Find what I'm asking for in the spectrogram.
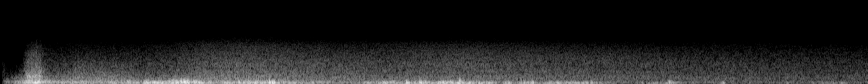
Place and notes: {"title": "wülfrath, abbaugelände fa rheinkalk, sprengung", "date": "2008-06-24 22:29:00", "description": "früjahr 07 mittags tägliche sprengung, in europas grösstem kalkabbaugebiet\nproject: :resonanzen - neandereland soundmap nrw - sound in public spaces - in & outdoor nearfield recordings", "latitude": "51.32", "longitude": "7.04", "altitude": "125", "timezone": "Europe/Berlin"}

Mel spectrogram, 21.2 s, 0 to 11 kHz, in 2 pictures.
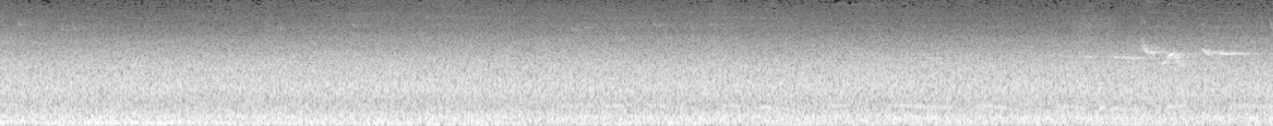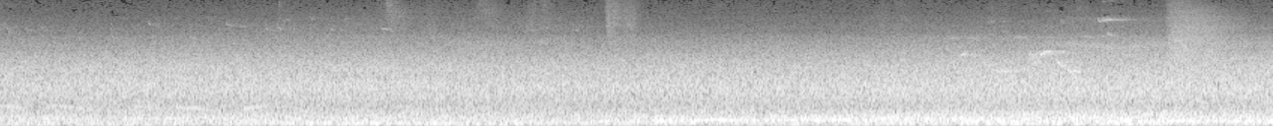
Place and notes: {"title": "Botanique, Rue Royale, Saint-Josse-ten-Noode, Belgium - Birds and traffic", "date": "2013-06-19 15:30:00", "description": "Sitting on a bench and listening intently, perceiving the thick, soupy quality of so much traffic encircling the park. Wondering at the way birdsong can rise above the sound of car engines, and enjoying some blackbirds and wood pigeons busy in the trees. Audio Technica BP4029 and FOSTEX FR-2LE.", "latitude": "50.85", "longitude": "4.36", "altitude": "43", "timezone": "Europe/Brussels"}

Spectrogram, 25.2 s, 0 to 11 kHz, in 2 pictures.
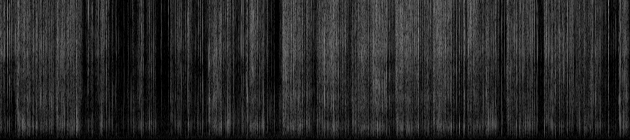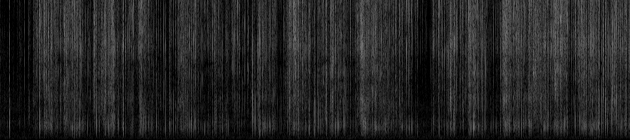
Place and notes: {"title": "IJmuiden, Nederlands - Walking on shells", "date": "2019-03-29 07:00:00", "description": "Walking on shells. It's an accumulation of Solen. It's the particularity of the Zuid-Holland beaches.", "latitude": "52.44", "longitude": "4.56", "timezone": "Europe/Amsterdam"}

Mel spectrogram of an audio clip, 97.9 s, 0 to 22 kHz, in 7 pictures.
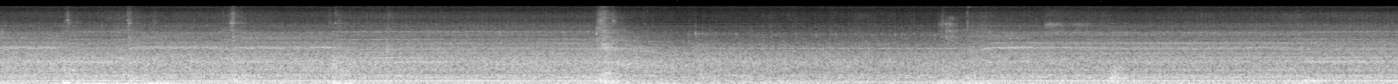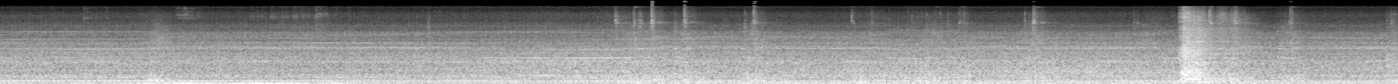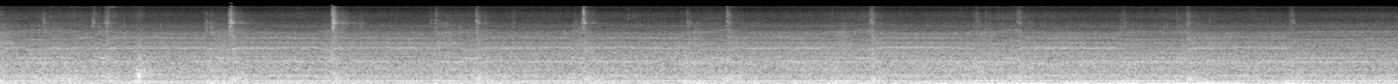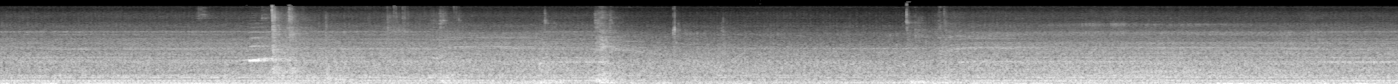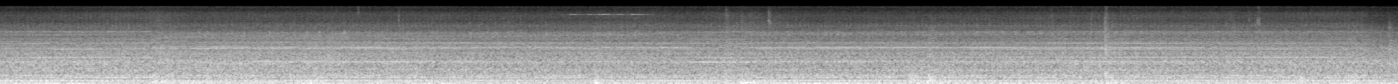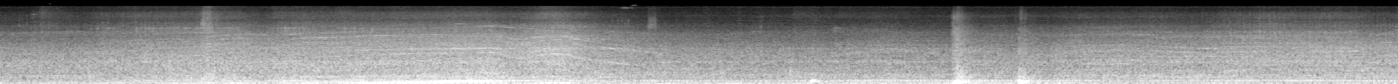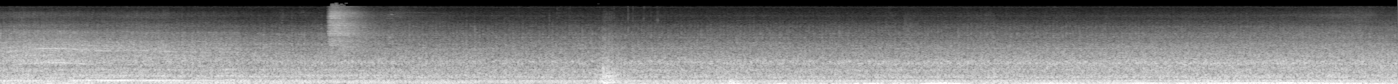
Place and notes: {"title": "Skehacreggaun, Co. Limerick, Ireland - Mungret recycling centre", "date": "2018-07-18 15:30:00", "description": "Listening to recycling #WLD2018", "latitude": "52.64", "longitude": "-8.68", "altitude": "4", "timezone": "Europe/Dublin"}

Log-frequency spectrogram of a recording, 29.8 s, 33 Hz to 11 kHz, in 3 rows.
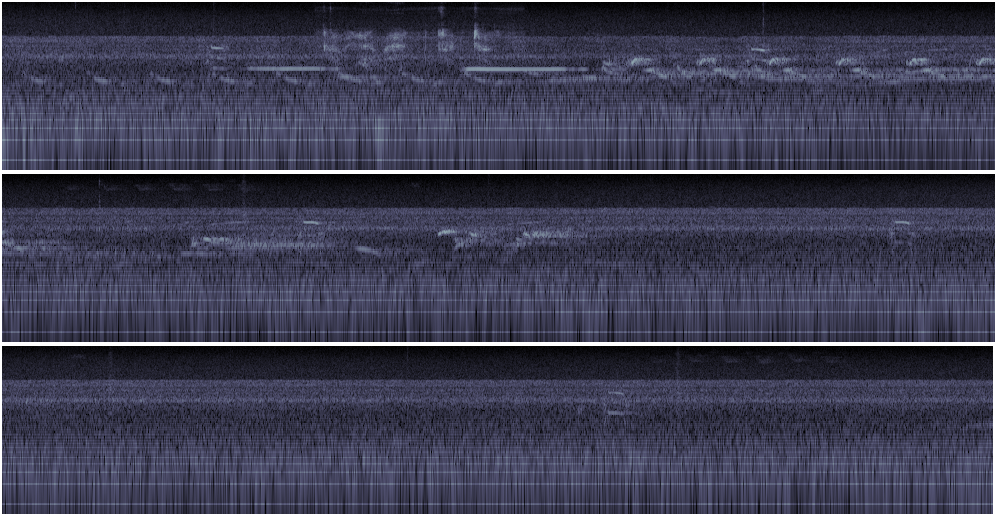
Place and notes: {"title": "Living Arts, Kagawong, ON, Canada - Octet - outdoor sound installation", "date": "2016-07-09 14:00:00", "description": "Visually, the piece presents as eight SM58 microphones hanging from branches of a tree, in this case a cedar. The microphones are used 'backwards', as tiny speakers. The sounds heard are from the collection of William WH Gunn, early Canadian environmental sound recordist (provided courtesy of the Macaulay Library, Cornell University), and are all birdsongs recorded in various Ontario locations in 1951-52, including on Manitoulin Island. Periodically Gunn can be heard introducing a recording, and the recording follows. All the birdsongs are played back slowed down to 20% of their original speed.\nRecorded with Zoom H2n placed under the tree.", "latitude": "45.90", "longitude": "-82.26", "altitude": "199", "timezone": "America/Toronto"}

